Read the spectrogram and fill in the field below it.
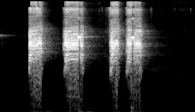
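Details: Black francolin in Sindh, Pakistan, giving a loud, harsh, grating call of four rasping notes: a short first note, a longer second, then two quick notes close together. There is little else in the background.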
